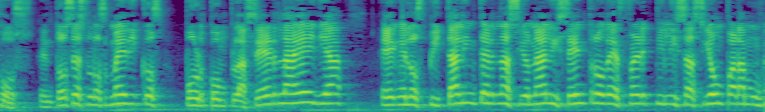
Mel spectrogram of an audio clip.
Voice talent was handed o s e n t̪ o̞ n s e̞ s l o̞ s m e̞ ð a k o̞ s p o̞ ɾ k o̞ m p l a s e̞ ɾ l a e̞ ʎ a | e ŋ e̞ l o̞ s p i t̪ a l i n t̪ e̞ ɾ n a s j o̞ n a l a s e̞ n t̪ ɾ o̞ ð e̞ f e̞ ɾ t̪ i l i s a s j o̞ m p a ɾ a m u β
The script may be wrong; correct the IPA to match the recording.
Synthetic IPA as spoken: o s e n t̪ o̞ n s e̞ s l o̞ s m e̞ ð i k o̞ s p o̞ ɾ k o̞ m p l a s e̞ ɾ l a e̞ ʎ a | e ŋ e̞ l o̞ s p i t̪ a l i n t̪ e̞ ɾ n a s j o̞ n a l i s e̞ n t̪ ɾ o̞ ð e̞ f e̞ ɾ t̪ i l i s a s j o̞ m p a ɾ a m u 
